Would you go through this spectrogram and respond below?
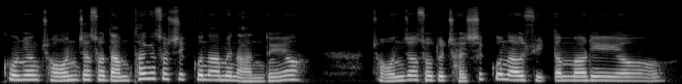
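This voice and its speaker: A man's voice: high-pitched, normal speed, smooth, voice pushed up, natural voice. A man putting on a whiny little child. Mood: pleading. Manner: whining, pleading.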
